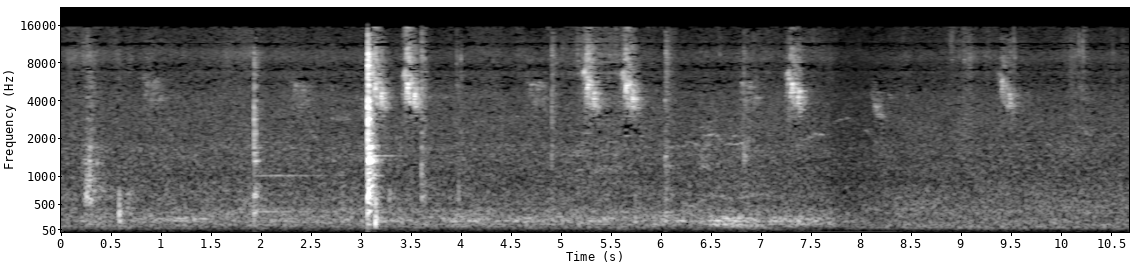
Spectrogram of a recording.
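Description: Quiet outdoor background with a few short high birds' chirps, and light clicks and taps as handfuls of chopped herbs are moved into a frying pan, the sharpest click about three seconds in.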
